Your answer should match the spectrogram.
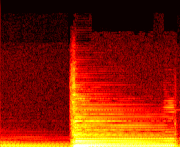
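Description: A guitar's low E string is strummed and rings brightly for under a second, then is muted abruptly, with a quieter sustained note underneath beforehand.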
